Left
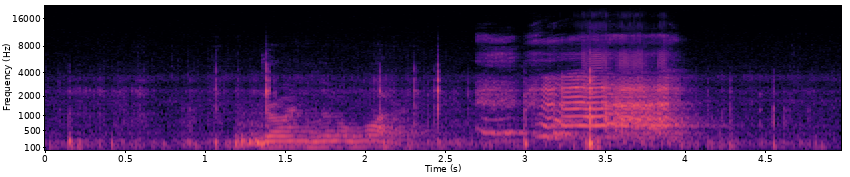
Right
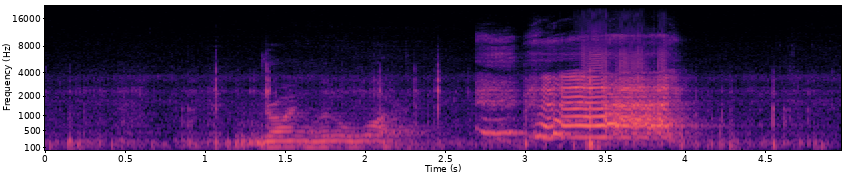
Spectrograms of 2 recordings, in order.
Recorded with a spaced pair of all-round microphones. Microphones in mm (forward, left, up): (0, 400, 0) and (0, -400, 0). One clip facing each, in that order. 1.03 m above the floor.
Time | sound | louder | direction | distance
1.4 | a man speaking | right 2 dB | 20° right (ahead or behind) | 0.6 m
2.7 | a gasp | right 5 dB | 65° right (ahead or behind) | 0.8 m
